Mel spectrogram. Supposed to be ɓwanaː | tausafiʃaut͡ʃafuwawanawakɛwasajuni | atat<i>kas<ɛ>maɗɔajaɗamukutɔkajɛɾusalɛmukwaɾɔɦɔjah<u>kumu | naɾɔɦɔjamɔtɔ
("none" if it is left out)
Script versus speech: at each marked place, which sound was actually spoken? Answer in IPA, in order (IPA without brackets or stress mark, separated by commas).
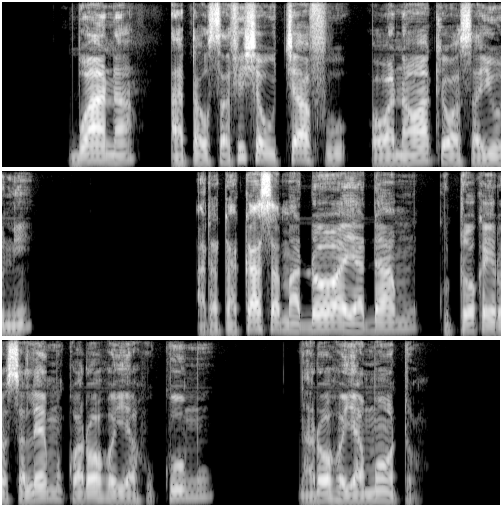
a, a, u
